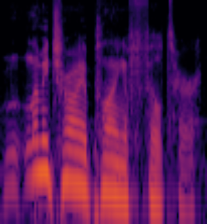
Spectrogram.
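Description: A man's voice: a little high, big pitch swings, moderate pace, darkish tone, no echo. A man playing an earnest, easygoing young amateur sleuth in an audio drama.

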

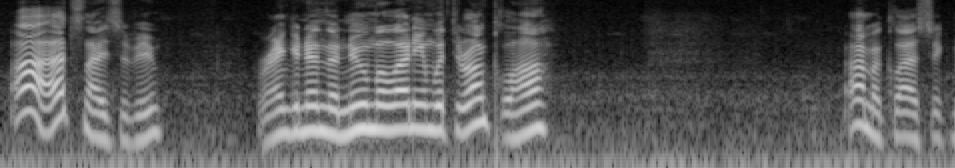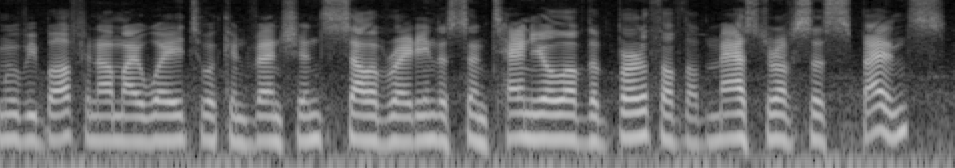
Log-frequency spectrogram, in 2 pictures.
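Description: A man acts out a chatty older motorist for an audio drama. His voice sits very high, and he talks in a courteous, old-fashioned, folksy way that flusters easily. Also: fairly even intonation, normal speed, fairly bright tone, a little hiss or hum, lightly acted. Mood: cheerful, curious.

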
